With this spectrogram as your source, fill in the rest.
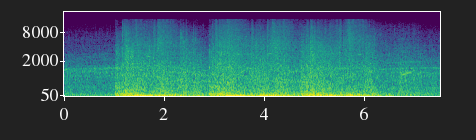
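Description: Explosions boom and crackle nearby.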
